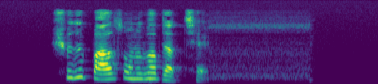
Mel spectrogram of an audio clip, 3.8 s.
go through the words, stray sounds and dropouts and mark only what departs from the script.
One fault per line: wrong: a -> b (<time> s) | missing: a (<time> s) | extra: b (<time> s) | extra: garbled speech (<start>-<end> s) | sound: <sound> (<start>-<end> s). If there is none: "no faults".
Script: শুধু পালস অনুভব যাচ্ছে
no faults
